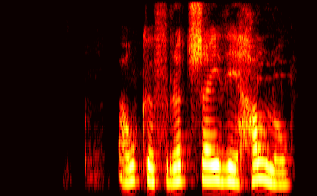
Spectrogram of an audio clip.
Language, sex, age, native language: Icelandic, male, 10, Icelandic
